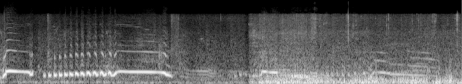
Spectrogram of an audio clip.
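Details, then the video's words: Barbary dove lure call: a loud, steady, level coo that breaks into a fast pulsed rolling section, then returns to a long held tone and drops away sharply. A noisier coo follows over background rumble. "suara pikat burung puter"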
